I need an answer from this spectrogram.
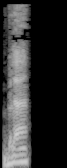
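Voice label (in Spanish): "bla", Spanish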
